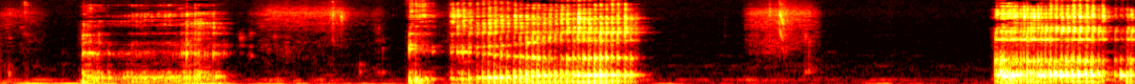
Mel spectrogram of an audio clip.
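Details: Several loud, gurgling burps of varying length, standing after drinking more Sprite; adult reports feeling very full and tight; belching.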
